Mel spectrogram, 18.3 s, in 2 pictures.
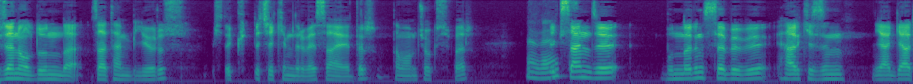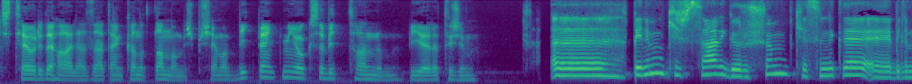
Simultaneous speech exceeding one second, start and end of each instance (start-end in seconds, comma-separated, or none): none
